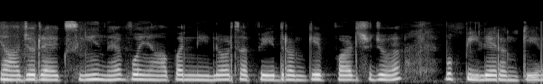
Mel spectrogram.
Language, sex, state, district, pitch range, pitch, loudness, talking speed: Hindi, female, Bihar, Kishanganj, 210-225 Hz, 220 Hz, -14 LUFS, 220 wpm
